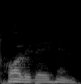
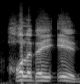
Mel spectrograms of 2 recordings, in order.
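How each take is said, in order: First: Holiday Inn said as Holiday Hinn; an aitch slipped in before Inn. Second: Holiday Inn with Inn starting on a vowel, no H; clean Holiday Inn. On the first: Real, not acted. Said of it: "why you put a H". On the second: Shown as a demonstration. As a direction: Inn said as plain Inn, no aitch. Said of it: "H where there was no H".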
